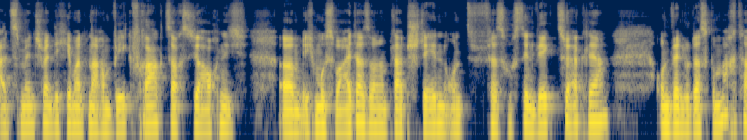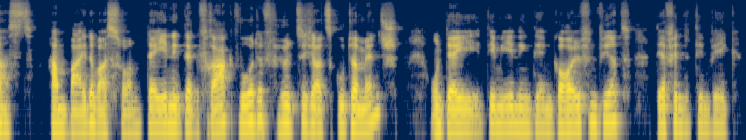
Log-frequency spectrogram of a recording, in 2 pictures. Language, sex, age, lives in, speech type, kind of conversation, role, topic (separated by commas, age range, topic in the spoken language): German, male, 55-59, Germany, conversation, podcast, guest, Welche Tipps hast du für Einsteiger?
